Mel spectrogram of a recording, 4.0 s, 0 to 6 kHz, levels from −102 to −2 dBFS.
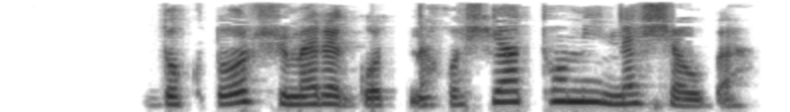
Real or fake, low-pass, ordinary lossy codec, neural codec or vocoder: real; 5.4 kHz; MP3, 32 kbps; none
